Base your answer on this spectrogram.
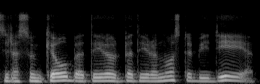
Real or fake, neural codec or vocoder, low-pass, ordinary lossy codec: fake; codec, 24 kHz, 0.5 kbps, DualCodec; 10.8 kHz; Opus, 32 kbps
